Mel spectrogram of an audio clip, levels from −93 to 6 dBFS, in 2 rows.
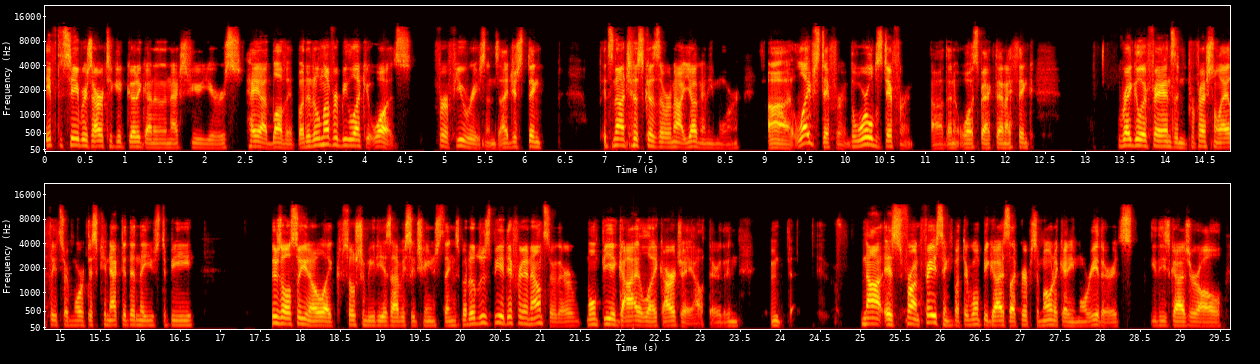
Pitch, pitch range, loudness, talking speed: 125 Hz, 115-155 Hz, -24 LUFS, 230 wpm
